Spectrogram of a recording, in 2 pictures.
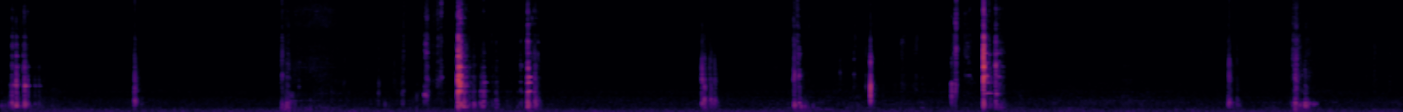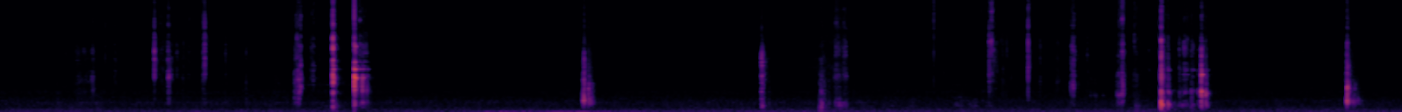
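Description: Irregular sharp clicks and clinks of small resin-and-metal-shaving orgonite pieces being picked up, knocked together and set down on a copper sheet, with quiet between them.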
